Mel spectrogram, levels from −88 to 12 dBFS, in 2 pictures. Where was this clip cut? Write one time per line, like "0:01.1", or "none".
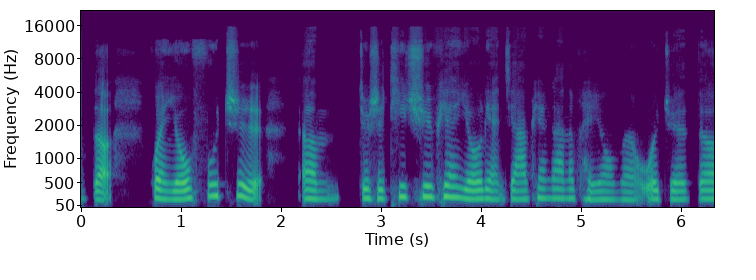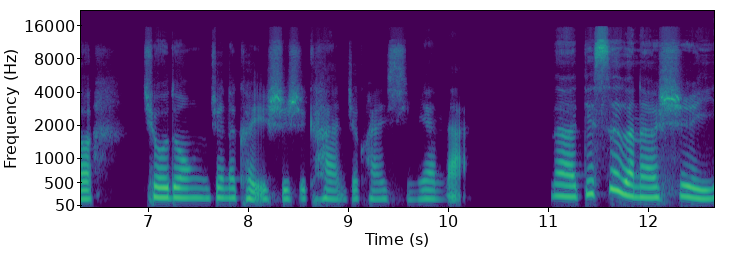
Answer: none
